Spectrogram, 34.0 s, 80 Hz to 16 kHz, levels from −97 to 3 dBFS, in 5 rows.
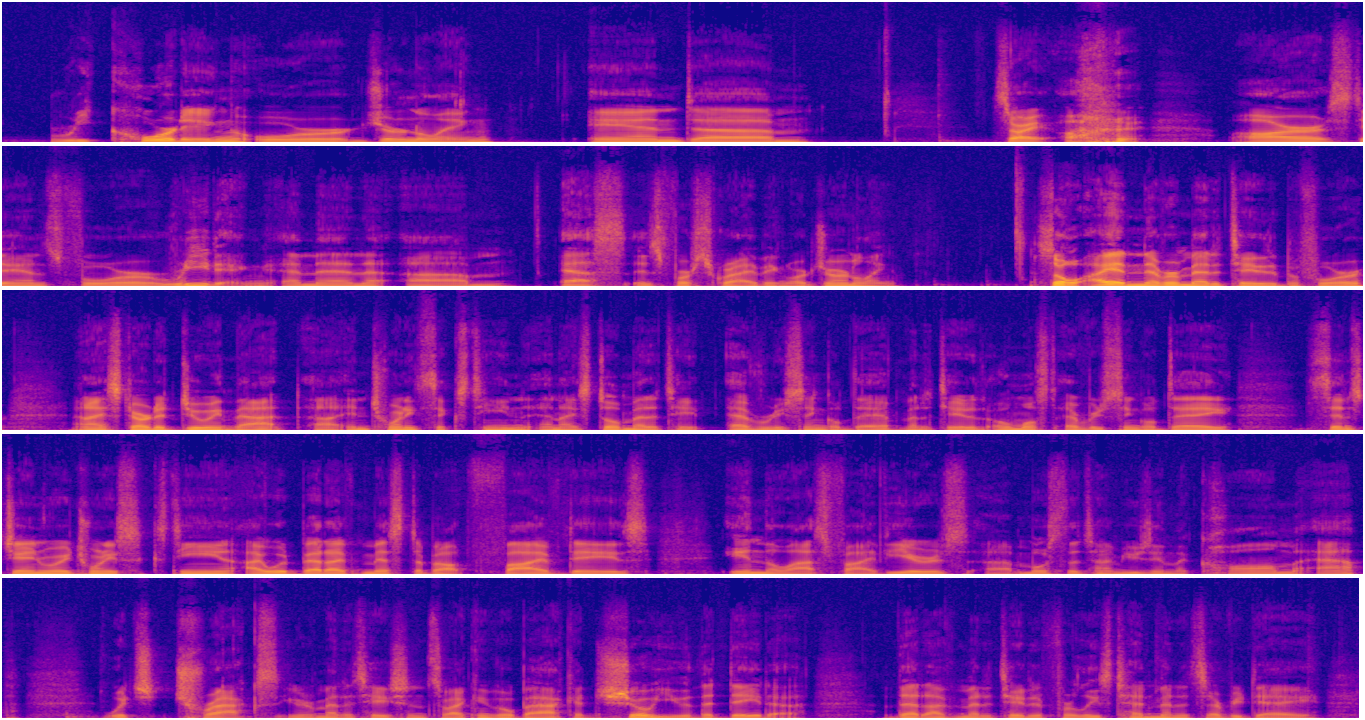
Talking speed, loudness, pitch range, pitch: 170 wpm, -26 LUFS, 95-110 Hz, 105 Hz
